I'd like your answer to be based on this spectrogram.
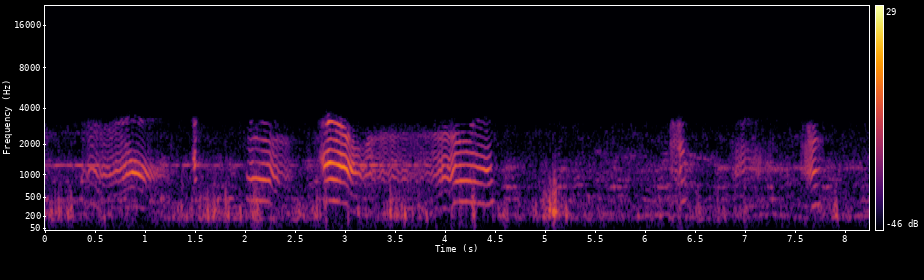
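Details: Intermittent rising and falling cries and whimpers from a baby girl, who later laughs, with an adult talking softly in the background; ordinary infant crying.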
